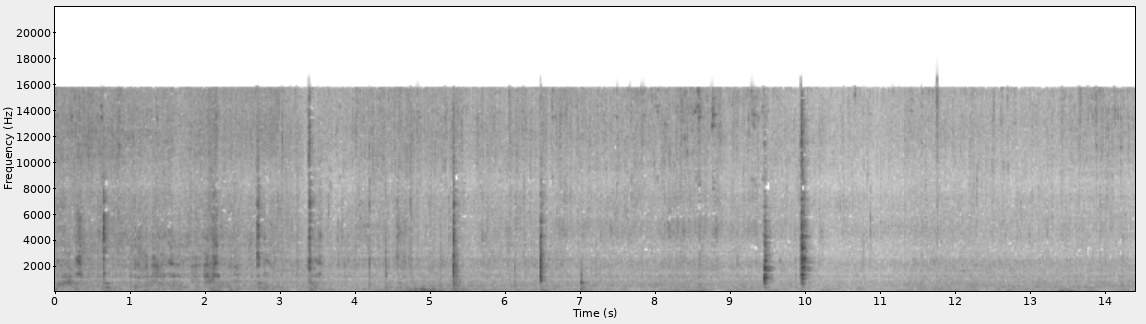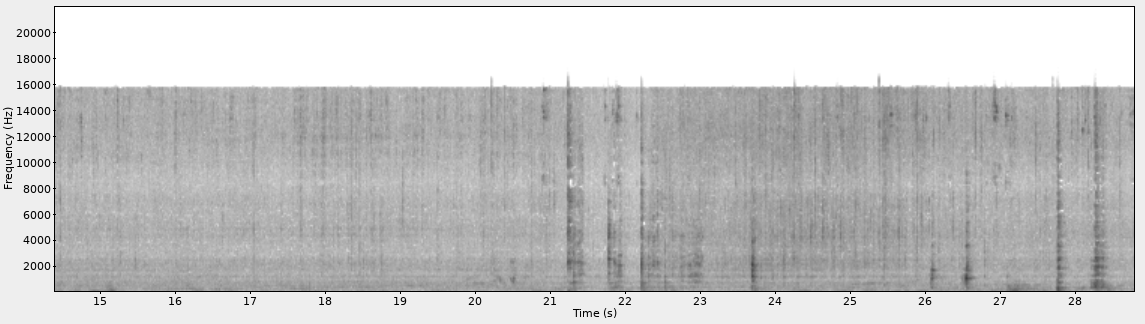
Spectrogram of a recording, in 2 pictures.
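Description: Sliced onions, green chillies and whole spices sizzling in oil in an aluminium pressure cooker, with sharp clicks and scrapes of a spoon stirring against the metal pot. The clicks thin out in the middle and come back near the end.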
